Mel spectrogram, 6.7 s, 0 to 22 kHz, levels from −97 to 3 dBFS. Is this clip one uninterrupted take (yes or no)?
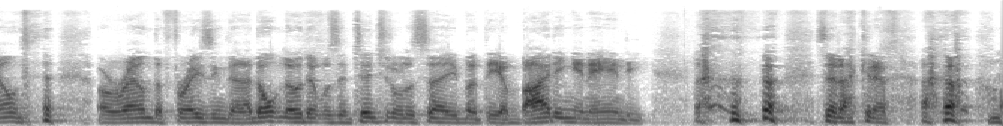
yes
